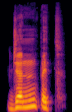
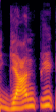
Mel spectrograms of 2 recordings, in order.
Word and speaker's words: ज्ञानपीठ: तो बच्चे इसको क्या पढ़ते हैं पता है? जननपथ इंग्लिश वाले। बेटा ये जनपथ नहीं है। बेसिकली ज्ञानपीठ पुरस्कार है।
